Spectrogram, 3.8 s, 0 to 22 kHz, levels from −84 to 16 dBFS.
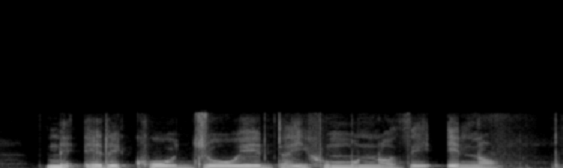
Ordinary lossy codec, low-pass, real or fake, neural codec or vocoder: none; 7.2 kHz; fake; codec, 16 kHz, 8 kbps, FunCodec, trained on Chinese and English, 25 frames a second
